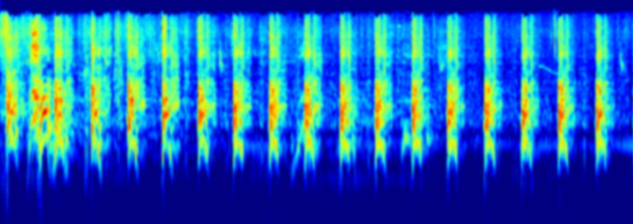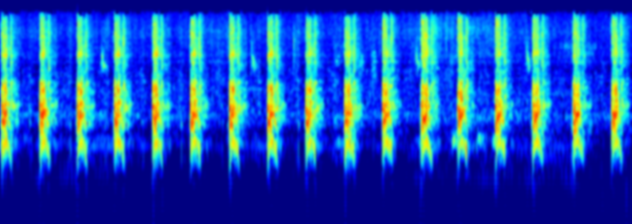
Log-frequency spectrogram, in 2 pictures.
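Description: Belgian Malinois barking steadily and rhythmically, about two barks a second, in a long unbroken series: the hold-and-bark on a helper standing in a blind, as in protection training.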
